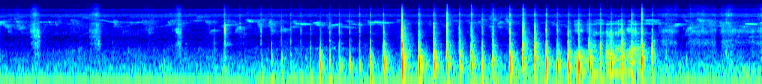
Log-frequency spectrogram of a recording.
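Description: Rapid knocking of a hand-held tamping block pounding sand-cement mix down into a wooden block mould to compact it. The knocks come about six a second, starting a few seconds in and stopping shortly before the end.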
